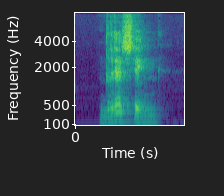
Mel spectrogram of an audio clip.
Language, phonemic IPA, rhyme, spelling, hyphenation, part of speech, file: Dutch, /ˈdrɛ.sɪŋ/, -ɛsɪŋ, dressing, dres‧sing, noun, Nl-dressing.ogg
- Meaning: 1. dressing (cold sauce for salads) 2. walk-in closet, dressing room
